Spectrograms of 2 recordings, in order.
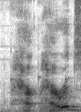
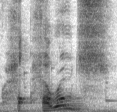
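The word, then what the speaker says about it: Harrods: big British store called herods or hars herods I think it's the way British people pronounce hair rod but anyway this video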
